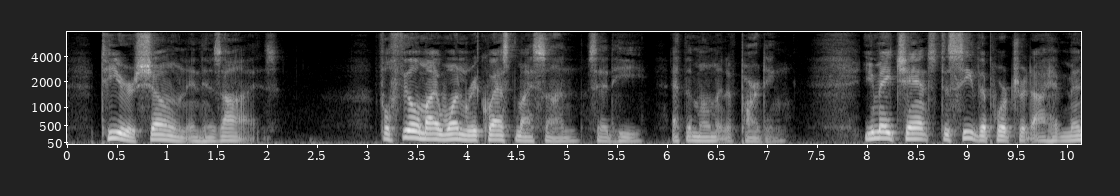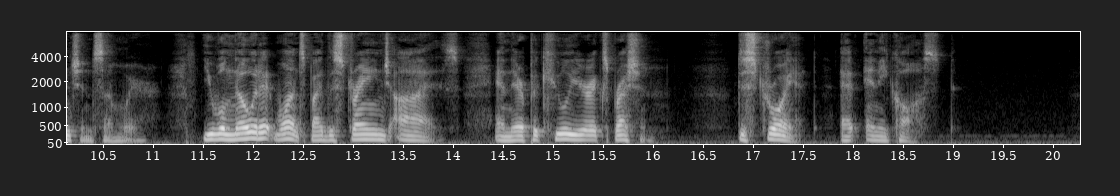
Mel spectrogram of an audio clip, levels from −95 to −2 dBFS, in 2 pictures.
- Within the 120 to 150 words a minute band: Yes, average, 140 wpm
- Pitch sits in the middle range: No, low, 115 Hz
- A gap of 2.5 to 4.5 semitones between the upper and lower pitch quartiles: No, average, 5.3 semitones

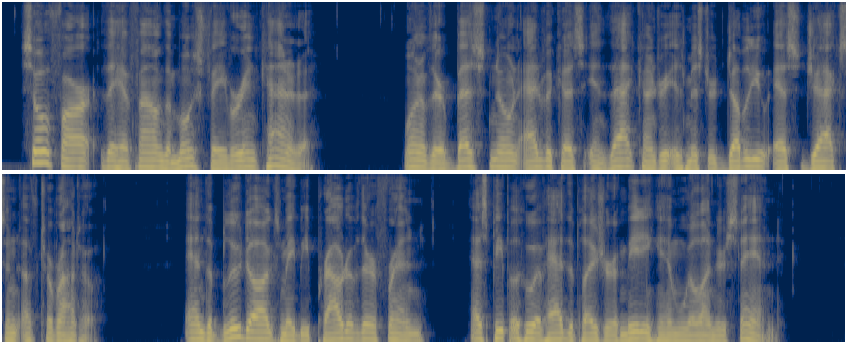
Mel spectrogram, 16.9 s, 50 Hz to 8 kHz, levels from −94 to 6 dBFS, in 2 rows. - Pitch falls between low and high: No, low, 115 Hz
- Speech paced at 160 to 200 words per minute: Yes, average, 170 wpm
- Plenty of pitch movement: No, average, 3.1 semitones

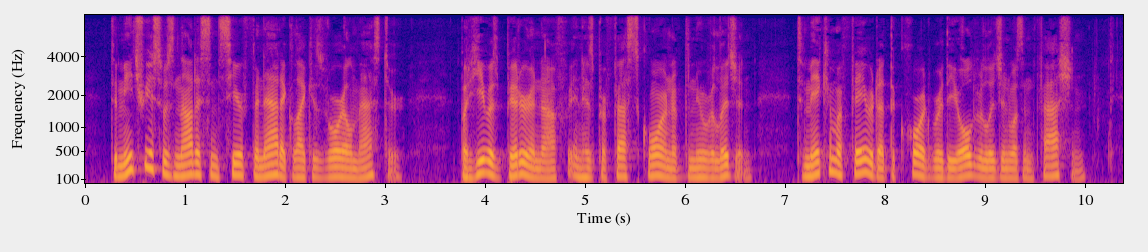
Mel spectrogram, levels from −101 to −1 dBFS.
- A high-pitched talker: No, low, 130 Hz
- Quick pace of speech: Yes, fast, 220 wpm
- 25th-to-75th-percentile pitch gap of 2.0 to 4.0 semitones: Yes, average, 3.6 semitones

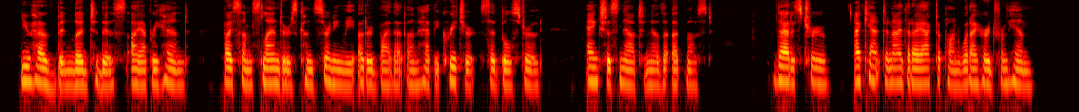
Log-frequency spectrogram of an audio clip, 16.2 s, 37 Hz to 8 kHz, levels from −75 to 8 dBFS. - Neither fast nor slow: Yes, average, 150 wpm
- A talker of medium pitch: Yes, medium, 145 Hz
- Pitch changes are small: Yes, narrow, 2.0 semitones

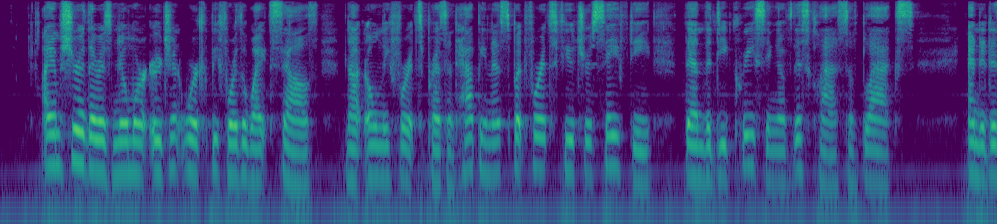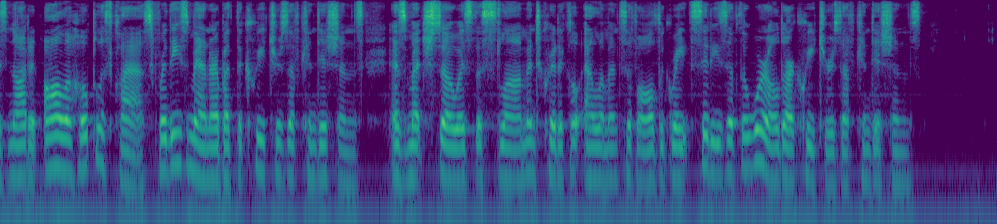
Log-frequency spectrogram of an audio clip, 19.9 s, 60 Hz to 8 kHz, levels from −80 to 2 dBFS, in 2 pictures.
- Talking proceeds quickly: Yes, fast, 215 wpm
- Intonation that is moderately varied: Yes, average, 3.5 semitones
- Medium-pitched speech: Yes, medium, 170 Hz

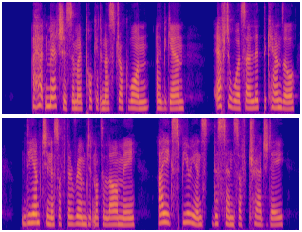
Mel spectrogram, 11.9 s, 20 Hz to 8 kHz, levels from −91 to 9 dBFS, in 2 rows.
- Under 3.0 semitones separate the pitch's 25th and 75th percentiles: Yes, narrow, 2.4 semitones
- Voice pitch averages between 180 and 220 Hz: Yes, medium, 185 Hz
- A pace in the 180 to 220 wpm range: No, average, 160 wpm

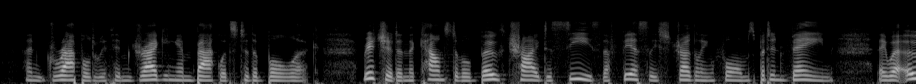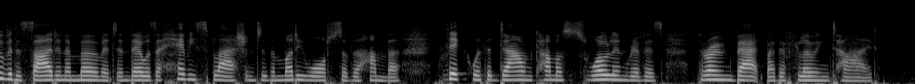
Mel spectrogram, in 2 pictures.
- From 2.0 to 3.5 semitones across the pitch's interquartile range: Yes, narrow, 2.4 semitones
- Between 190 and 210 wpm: Yes, average, 195 wpm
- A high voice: Yes, high, 195 Hz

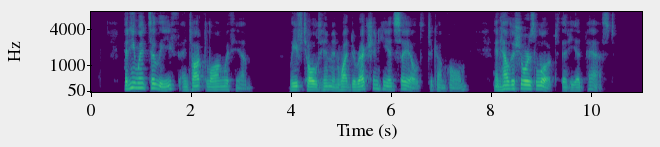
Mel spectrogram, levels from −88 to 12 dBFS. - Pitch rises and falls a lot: No, average, 4.6 semitones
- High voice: No, low, 115 Hz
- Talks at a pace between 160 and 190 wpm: Yes, average, 170 wpm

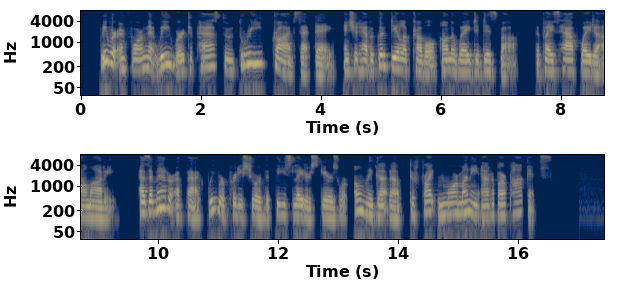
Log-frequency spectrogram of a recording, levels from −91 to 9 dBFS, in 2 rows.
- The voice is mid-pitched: Yes, medium, 155 Hz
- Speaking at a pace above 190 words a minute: Yes, average, 200 wpm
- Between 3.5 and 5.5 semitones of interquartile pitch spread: Yes, average, 4.0 semitones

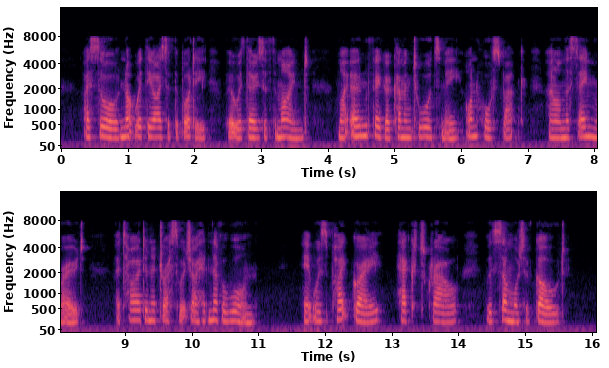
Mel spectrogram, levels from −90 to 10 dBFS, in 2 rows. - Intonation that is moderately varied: No, narrow, 2.0 semitones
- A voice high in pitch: Yes, high, 210 Hz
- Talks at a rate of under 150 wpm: No, average, 185 wpm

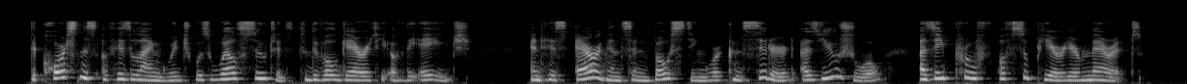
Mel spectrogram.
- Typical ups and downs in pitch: No, wide, 5.7 semitones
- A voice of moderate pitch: No, high, 215 Hz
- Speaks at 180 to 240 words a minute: No, average, 150 wpm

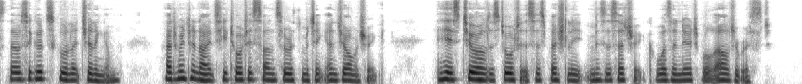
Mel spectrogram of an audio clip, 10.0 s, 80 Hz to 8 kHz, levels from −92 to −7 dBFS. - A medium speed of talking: Yes, average, 170 wpm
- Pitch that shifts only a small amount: Yes, narrow, 1.8 semitones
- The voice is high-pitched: No, medium, 175 Hz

